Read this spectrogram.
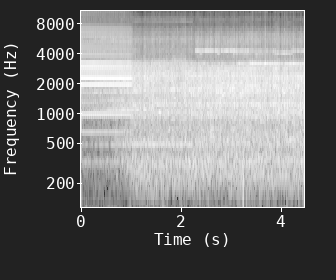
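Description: Train brakes hiss loudly.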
